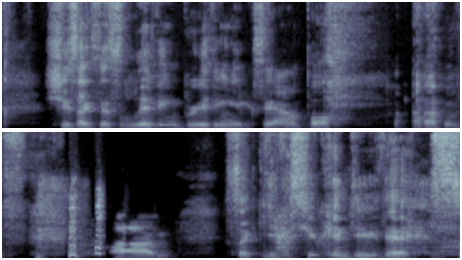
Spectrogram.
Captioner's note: chuckles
